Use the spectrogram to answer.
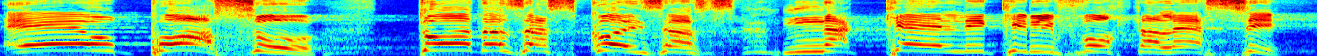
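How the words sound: It is said forcefully, with strong conviction.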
